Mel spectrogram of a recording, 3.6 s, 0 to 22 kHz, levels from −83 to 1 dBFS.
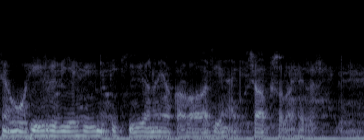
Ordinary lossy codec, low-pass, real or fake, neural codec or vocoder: none; 7.2 kHz; fake; codec, 16 kHz, 8 kbps, FreqCodec, larger model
